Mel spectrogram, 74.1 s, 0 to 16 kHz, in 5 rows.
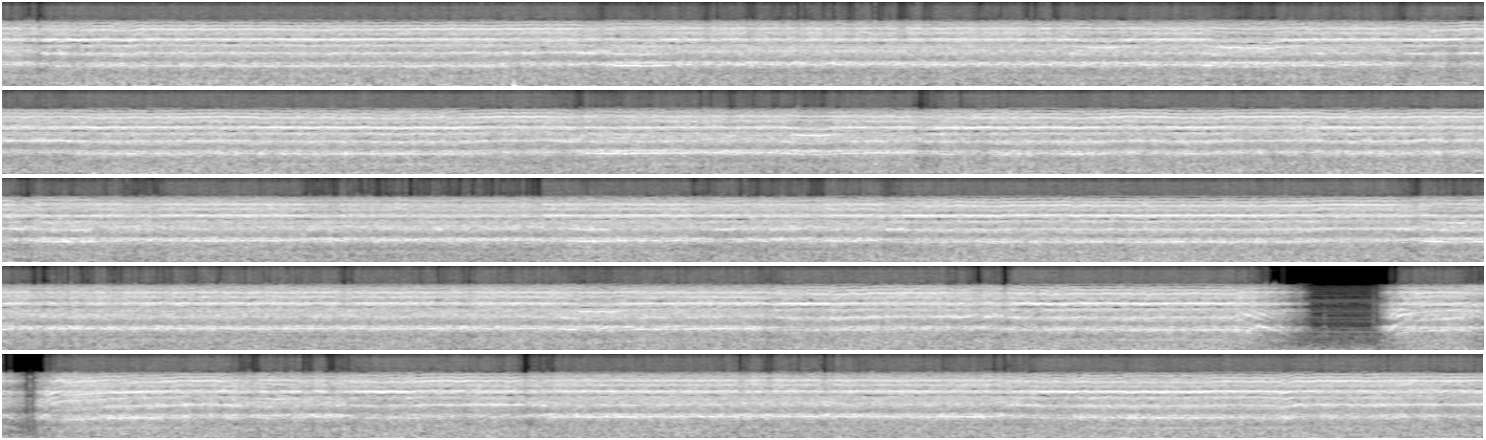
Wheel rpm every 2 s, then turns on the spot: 220, 210, 220, 230, 230, 230, 220, 230, 220, 210, 230, 230, 220, 220, 220, 230, 230, 230, 230, 220, 210, 220, 230, 230, 230, 230, 220, 220, 120, 90, 200, 220, 230, 230, 230, 210, 220.
none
